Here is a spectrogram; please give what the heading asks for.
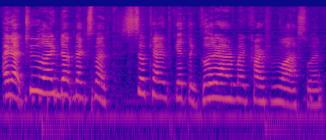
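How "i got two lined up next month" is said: ordinary talk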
